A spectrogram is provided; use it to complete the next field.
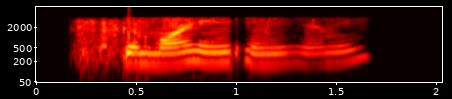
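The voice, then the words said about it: Muffled voice. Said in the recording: “you sound a little muffled”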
